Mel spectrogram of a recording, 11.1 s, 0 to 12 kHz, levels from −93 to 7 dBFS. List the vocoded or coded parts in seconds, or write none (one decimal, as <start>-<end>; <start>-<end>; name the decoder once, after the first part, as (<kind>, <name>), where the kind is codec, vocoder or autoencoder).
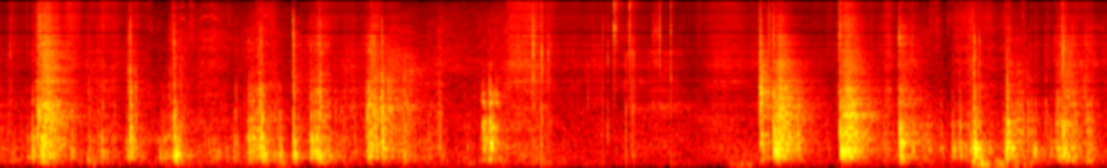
0.0-1.5 (autoencoder, DAC-VAE); 3.0-4.0; 5.1-9.2; 10.3-11.1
